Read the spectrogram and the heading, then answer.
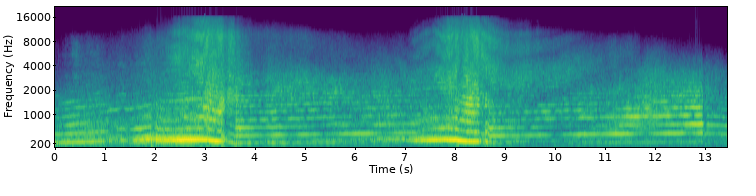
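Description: Formula 1 race cars come out of a corner on a Grand Prix circuit. Two loud, high-pitched engine pass-bys swell and then drop in pitch, with a steady engine drone between them.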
